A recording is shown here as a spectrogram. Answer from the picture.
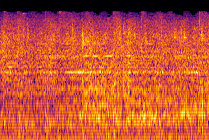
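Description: Wheeled luggage trolley loaded with suitcases rolling across a hotel lobby floor, a steady low rumble.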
